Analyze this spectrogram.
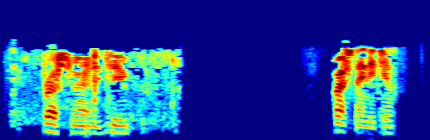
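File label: Fire Dispatch, Scanner audio recording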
